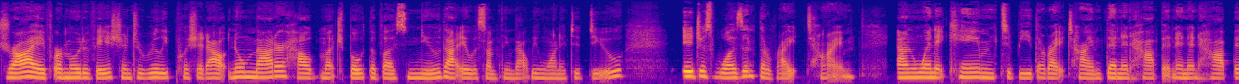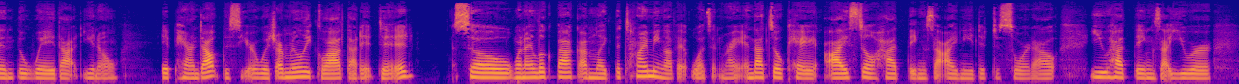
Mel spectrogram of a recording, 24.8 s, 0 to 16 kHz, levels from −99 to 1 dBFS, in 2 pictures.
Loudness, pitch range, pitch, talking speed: -22 LUFS, 175-195 Hz, 180 Hz, 230 wpm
